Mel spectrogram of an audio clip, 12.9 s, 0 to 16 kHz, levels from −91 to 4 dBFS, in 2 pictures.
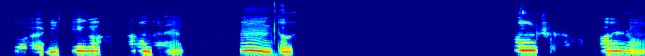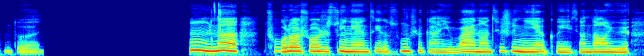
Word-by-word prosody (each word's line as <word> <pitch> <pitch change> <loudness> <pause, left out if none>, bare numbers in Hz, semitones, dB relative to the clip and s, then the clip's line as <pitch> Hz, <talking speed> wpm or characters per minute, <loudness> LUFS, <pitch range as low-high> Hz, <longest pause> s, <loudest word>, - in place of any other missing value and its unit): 对， 445 - -12 0.2
你 185 - -3
是 - - -18
一 240 -1 0
个 240 - +1
很 240 - -4 0.3
棒 230 0 -2
的 - - -20
人， - - -15 0.6
嗯， 255 -6 +4
对。 195 -2 -4 2.3
松 270 0 +2
弛， 270 - +3 0.6
宽 240 -1 -1
容， 210 0 -8
对。 95 - -13 1.5
嗯， 265 -5 +5
那 255 -3 +6 0.3
除 220 -2 -3
了 230 +1 +6
说 215 0 0
是， 210 - +1
训 215 0 +2
练 205 -1 +2
自 195 - -11
己 195 - -5
的 195 - -6
松 230 +4 -2
弛 205 -2 -9
感 180 -2 -6
以 170 - -6
外 205 +5 0
呢， 190 -1 +1
其 220 +3 -9
实 220 +1 -4
你 200 -2 +4
也 195 +1 -2
可 185 - -11
以 170 0 -3
相 180 +1 -5
当 190 0 0
于 175 +1 -2
210 Hz, 195 characters per minute, -19 LUFS, 195-235 Hz, 2.3 s, 那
